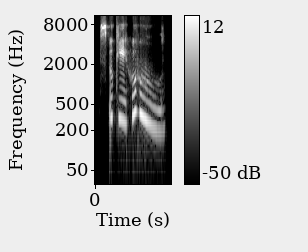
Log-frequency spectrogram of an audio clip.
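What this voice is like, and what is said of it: Spooky ghost voice. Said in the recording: “That was my ghost impression. It's not that great.”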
